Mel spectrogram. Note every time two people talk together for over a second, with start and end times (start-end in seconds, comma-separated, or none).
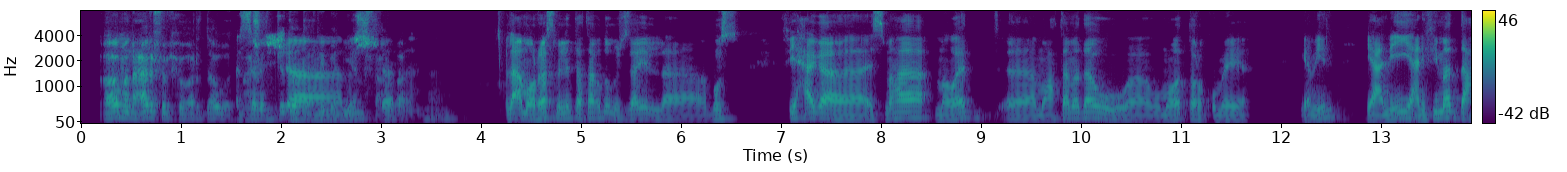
1.6-3.4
